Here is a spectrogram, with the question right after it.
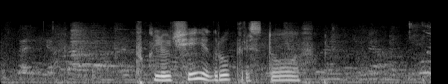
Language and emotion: Russian, neutral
